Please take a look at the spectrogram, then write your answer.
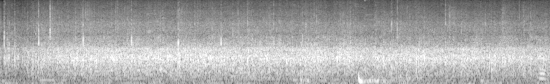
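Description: A high school winter concert audience gives steady, dense applause for the student concert band, a continuous wash of clapping that holds evenly from start to finish with no one speaking over it.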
